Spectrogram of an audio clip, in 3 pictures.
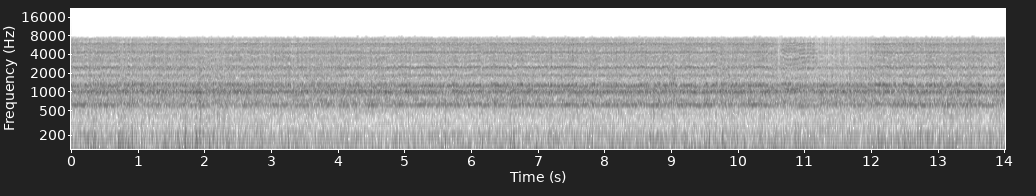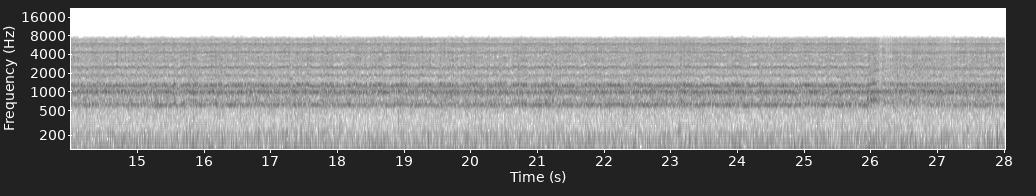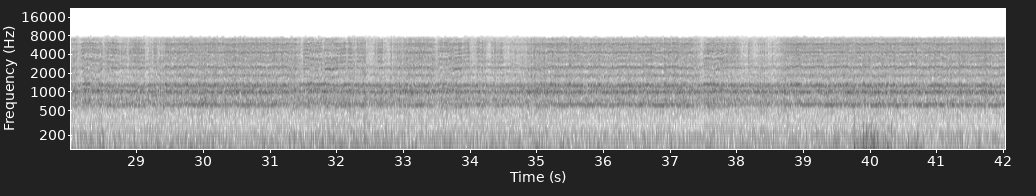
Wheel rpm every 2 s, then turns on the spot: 160, 160, 160, 160, 160, 160, 160, 160, 160, 160, 160, 170, 170, 170, 160, 160, 160, 160, 160, 160, 160.
none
